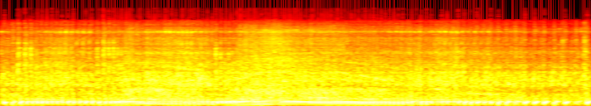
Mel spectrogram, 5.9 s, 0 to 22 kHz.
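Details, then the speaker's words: Yamaha Mio Soul GT injection scooter after swapping in a sensor from another bike for a broken-socket 3-in-1 sensor and adding oil: the idle is uneven, picks up on a blip, then sags nearly dying as the throttle closes. The owner reports it stalls; the intake pressure reading is now under 50. "Motor ini sudah bunyi, dan bunyinya juga masih sama RPM-nya ini nggak enak kan, nggak mau langsam dengan enak lah, kalau kayak ginjal-ginjal gitu kan."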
